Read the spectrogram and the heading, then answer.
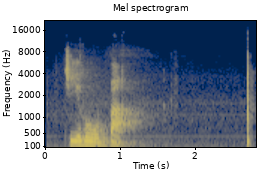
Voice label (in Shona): liver, Ndau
